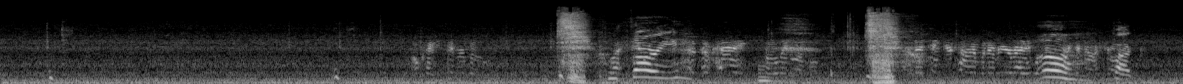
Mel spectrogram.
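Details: Girls having a Covid-19 nasal swab test, from a TikTok compilation: two sharp, explosive sneezes a few seconds apart triggered by the swab, with brief vocal sounds and room noise; sneezing.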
